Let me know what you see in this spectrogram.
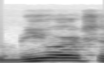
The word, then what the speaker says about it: B-Works: So you also like before went by like, is it B-Works? I'm guessing that's how you pronounce it. – I was producing under that name. So B-Works is what I started making music with.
